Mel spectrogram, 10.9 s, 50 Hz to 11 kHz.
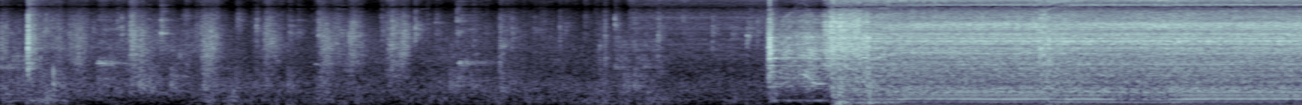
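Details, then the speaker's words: Holden VS Commodore ute, 2000 Olympic model, revived after long sitting: steady cranking at about three and a half turns a second, then it catches and runs rough and labouring with a racy exhaust; fuel gauge reads empty, cause unconfirmed. "Fairly racy exhaust by the sound of that. Struggling a little."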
